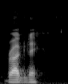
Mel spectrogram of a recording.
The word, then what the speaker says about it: Rangnick: Rangnick.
